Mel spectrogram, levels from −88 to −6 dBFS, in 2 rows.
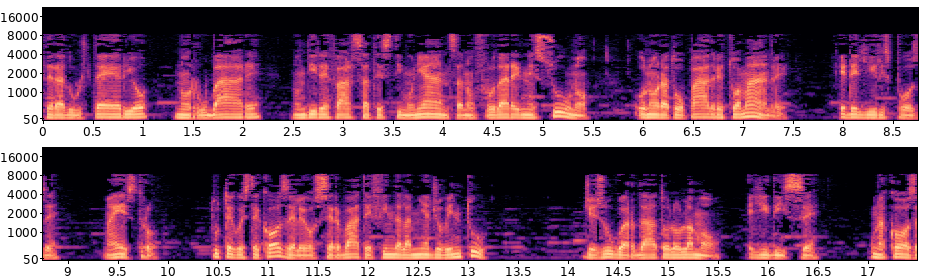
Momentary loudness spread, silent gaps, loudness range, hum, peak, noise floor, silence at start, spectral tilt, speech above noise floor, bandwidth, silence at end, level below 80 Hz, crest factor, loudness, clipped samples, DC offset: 9 LU; none; 2 LU; none; -2 dBFS; -48 dBFS; 0 s; -5.5 dB/octave; 33 dB; 8.8 kHz; 0 s; -44 dBFS; 14 dB; -17 LUFS; under 0.1%; under 0.1%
